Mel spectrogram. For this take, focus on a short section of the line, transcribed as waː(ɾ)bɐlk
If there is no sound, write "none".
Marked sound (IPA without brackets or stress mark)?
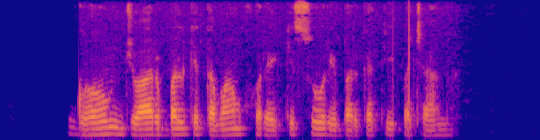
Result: ɾ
